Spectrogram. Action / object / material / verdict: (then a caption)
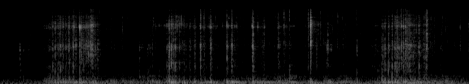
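scrape / bar of soap scraped with a knife blade / soap / none. A metal utility knife blade scrapes and carves the face of a solid, hand-sized pink soap bar held in the fingers, cutting it into crumbly shavings. Bright, crisp scraping and crunching strokes rise and fall in several swells, with short sharp ticks between them.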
